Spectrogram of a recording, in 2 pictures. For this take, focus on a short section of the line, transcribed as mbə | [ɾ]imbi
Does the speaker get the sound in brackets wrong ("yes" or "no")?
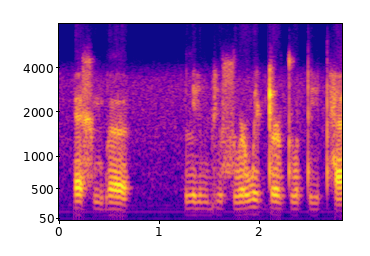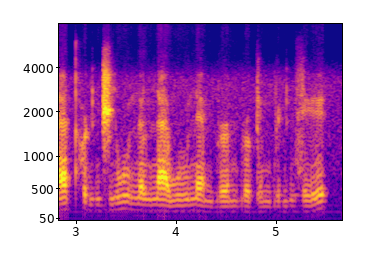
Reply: yes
